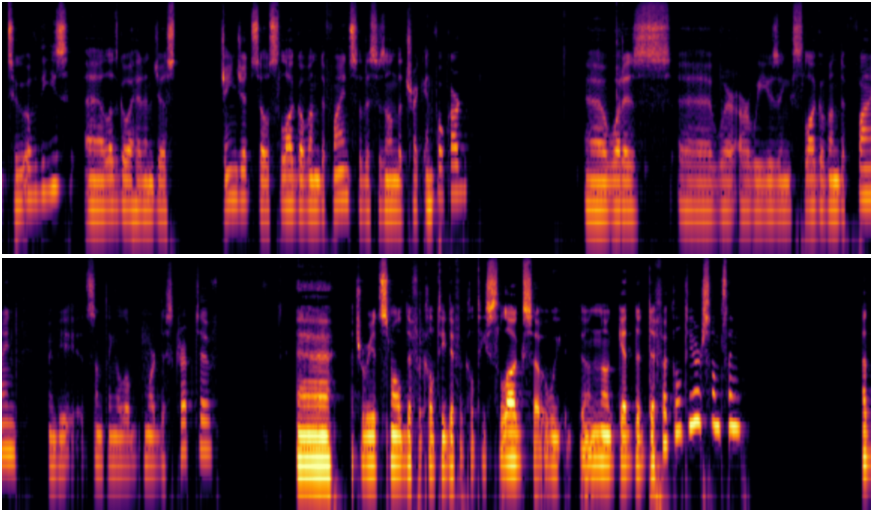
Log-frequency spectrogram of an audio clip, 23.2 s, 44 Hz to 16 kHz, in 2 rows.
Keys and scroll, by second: 6.4 ctrl+shift+n, 8.7 ctrl+f.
